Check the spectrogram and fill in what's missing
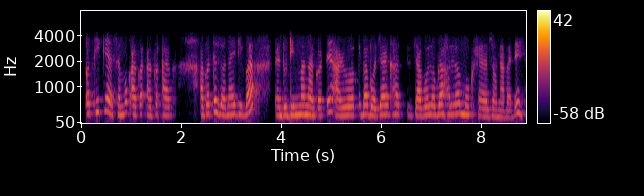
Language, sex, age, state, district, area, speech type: Assamese, female, 18-30, Assam, Goalpara, urban, conversation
